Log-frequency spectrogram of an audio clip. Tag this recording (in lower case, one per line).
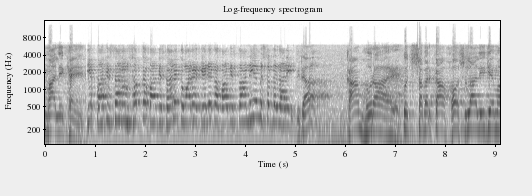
man speaking
speech
narration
